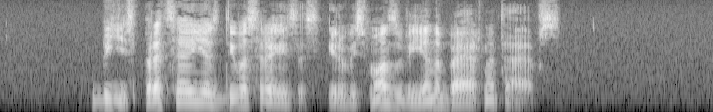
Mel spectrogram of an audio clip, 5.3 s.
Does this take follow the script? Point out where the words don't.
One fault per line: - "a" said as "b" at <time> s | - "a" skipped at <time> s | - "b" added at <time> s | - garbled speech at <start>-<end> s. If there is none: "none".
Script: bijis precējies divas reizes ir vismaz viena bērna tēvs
none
